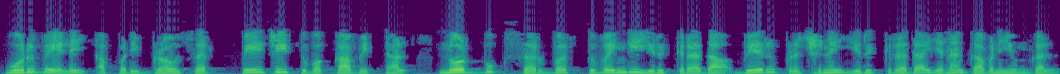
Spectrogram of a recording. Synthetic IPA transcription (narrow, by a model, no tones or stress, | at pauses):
ɔɾɯʋeːlɐɪʔɐpːɐɽibɾɐʊsɐɾ | peːd͡ʒɐɪt̪ʊʋɐkːaːʋɪʈːaːl | noːʈ̚bʊksɐɾʋɐɾt̪ʊʋɐŋɡiɪɾɯkːɪrɐðaːʋeːrɯpɪɾɐt͡ʃːɐnɐɪɪɾɯkːɪrɐðaːɛnɐɡɐʋɐnɪjɯŋɡɐɭ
